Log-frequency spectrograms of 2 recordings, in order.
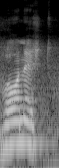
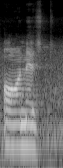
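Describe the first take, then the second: First: The word begins with an h sound. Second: The word begins directly with a vowel. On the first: The speaker calls it wrong. "हॉनेस्ट बोलेंगे तो ये wrong हो जाएगा" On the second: The speaker calls it right. "We pronunciation start with ओ"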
